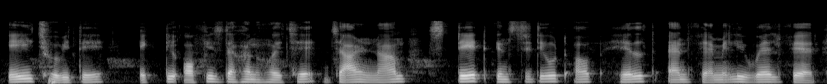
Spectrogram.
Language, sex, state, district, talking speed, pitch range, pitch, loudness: Bengali, male, West Bengal, Alipurduar, 115 wpm, 110-125 Hz, 115 Hz, -21 LUFS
